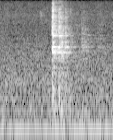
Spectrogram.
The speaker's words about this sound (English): All right. So we need to fry this okra really good. Yeah.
